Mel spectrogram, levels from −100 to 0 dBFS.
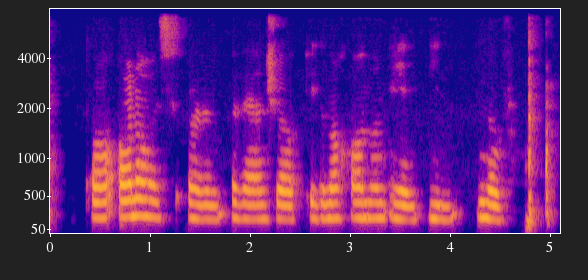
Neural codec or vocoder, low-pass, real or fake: vocoder, 22.05 kHz, 80 mel bands, WaveNeXt; 7.2 kHz; fake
